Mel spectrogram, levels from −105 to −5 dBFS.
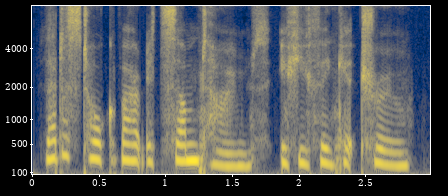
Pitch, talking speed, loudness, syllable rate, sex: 225 Hz, 220 wpm, -17 LUFS, 5.8 syllables/s, female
